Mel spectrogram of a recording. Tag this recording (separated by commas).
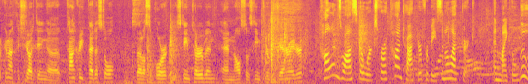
Speech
